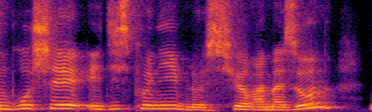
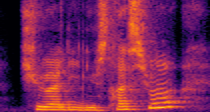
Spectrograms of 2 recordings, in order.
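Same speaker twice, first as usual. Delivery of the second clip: ordinary talk, nothing marked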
